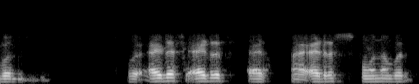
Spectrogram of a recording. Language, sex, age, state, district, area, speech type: Kashmiri, male, 30-45, Jammu and Kashmir, Kupwara, rural, conversation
